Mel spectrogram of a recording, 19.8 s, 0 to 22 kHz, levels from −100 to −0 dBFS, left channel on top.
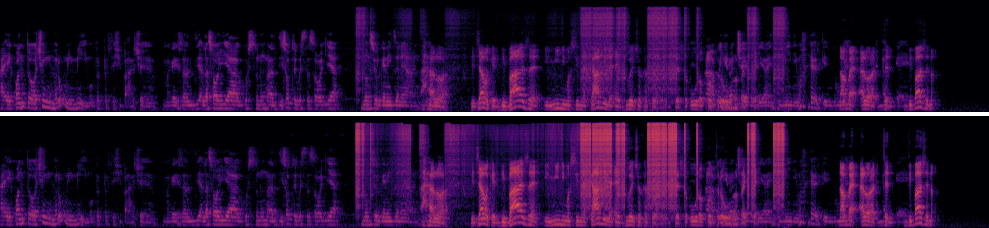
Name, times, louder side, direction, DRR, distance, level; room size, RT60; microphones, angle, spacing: voice 1, 0.0-6.9 7.2-8.6 14.1-17.0 17.6-18.2, left 2 dB, 25° left, 6 dB, 0.8 m, -61 dB
sound 1, 7.1-7.5 7.9-8.5 8.9-9.5 10.6-10.7 10.9-12.5 12.9-14.0 14.9-15.1 15.5-15.7, right 17 dB, 80° right, 0.4 m, -41 dB
voice 2, 8.4-15.2 16.8-18.7, right 5 dB, 40° right, 11 dB, 0.7 m, -52 dB
12.0 x 6.3 x 3.5 m, 0.41 s
head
